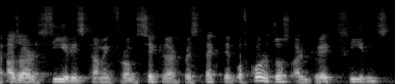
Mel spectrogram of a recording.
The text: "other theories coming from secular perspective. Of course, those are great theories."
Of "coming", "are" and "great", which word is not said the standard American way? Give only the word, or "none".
none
